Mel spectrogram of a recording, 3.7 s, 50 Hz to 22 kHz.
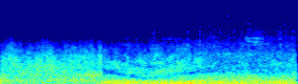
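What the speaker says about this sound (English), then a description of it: "And now we have the attack jet up." Attack jet flying in the Battlefield 4 video game: a steady roaring jet rumble that swells slightly louder partway through, continuous with no talk.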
